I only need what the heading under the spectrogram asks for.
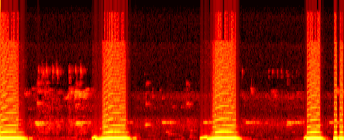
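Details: Barred cuckoo-dove repeating its deep two-part coo as a trapping lure: a short upslurred note then a booming, rounded 'wooo', four calls about two seconds apart, ending with quick stuttered notes.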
